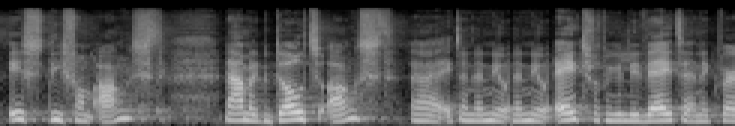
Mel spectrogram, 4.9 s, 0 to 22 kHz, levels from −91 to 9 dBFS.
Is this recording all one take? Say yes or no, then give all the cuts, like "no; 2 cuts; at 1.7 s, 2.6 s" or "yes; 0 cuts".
no; 3 cuts; at 3.0 s, 3.4 s, 4.0 s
